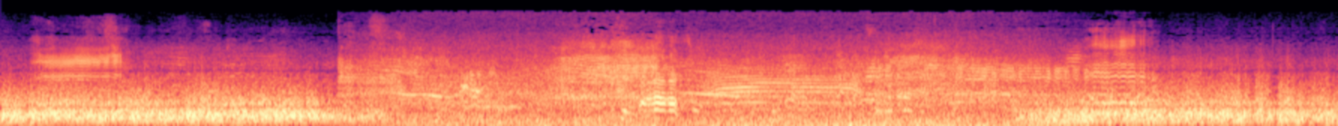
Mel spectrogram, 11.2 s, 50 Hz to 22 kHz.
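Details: Cape fur seals in a huge colony of over 100,000 at Cape Cross on the Skeleton Coast, calling among ocean rocks. Wavering, bleat-like harmonic cries crowd the middle, framed by a steady roar of surf and wind.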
